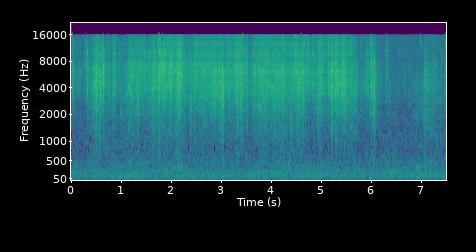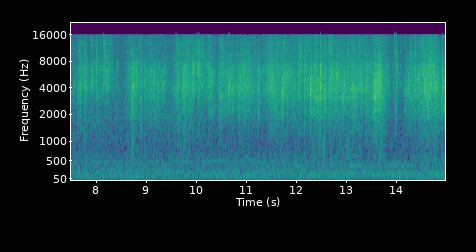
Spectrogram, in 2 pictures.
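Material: Plastic.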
